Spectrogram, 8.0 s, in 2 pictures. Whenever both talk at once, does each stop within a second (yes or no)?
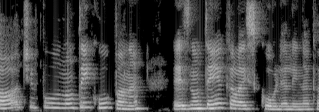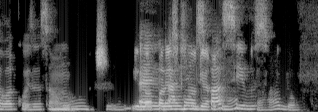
no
